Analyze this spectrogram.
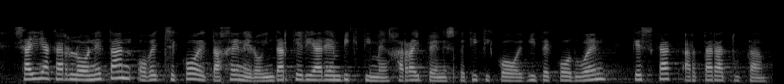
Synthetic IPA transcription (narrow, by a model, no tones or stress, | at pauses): saʎakaɾlo̞ːne̞t̪ano̞β̞e̞t͡se̞ko̞e̞t̪aʝe̞ne̞ɾo̞ind̪aɾke̞ɾiaɾe̞mbikt̪ime̞ŋʝarajpe̞ne̞spe̞θifiko̞e̞ɣ̞it̪e̞ko̞ðue̞ŋ | ke̞skaka̰ɾt̪aɾat̪ut̪a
